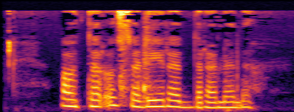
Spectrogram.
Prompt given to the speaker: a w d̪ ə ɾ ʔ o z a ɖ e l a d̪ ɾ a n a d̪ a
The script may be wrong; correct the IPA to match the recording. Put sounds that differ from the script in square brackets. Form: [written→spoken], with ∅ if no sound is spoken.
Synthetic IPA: a w [d̪→t̪] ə ɾ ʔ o [z→s] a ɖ e [l→ɾ] a d̪ ɾ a n a d̪ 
